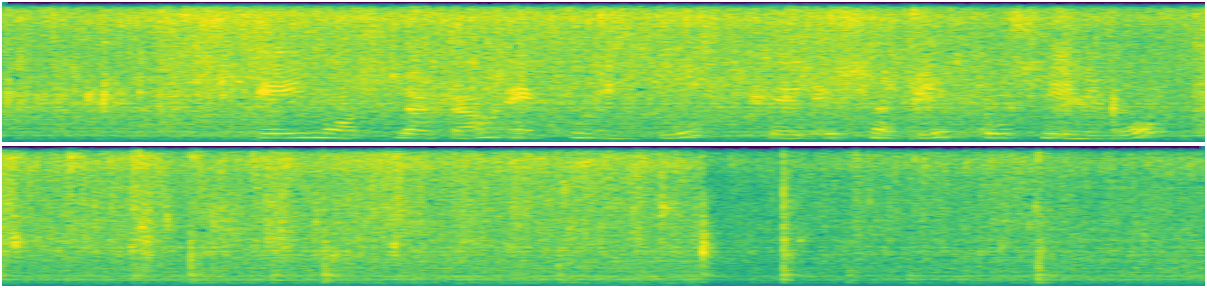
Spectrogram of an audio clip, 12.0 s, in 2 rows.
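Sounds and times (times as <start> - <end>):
paste sizzling in hot oil: 0.0 - 12.0
spatula scraping and tapping pan: 4.4 - 11.4.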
